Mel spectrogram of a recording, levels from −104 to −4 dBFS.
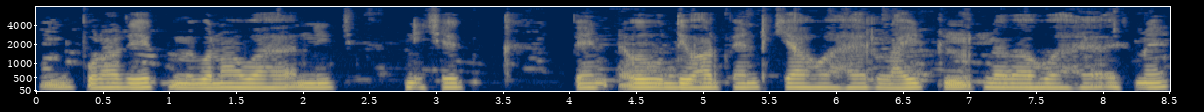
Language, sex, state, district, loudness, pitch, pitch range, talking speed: Hindi, male, Bihar, Purnia, -32 LUFS, 150 Hz, 145-150 Hz, 140 wpm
